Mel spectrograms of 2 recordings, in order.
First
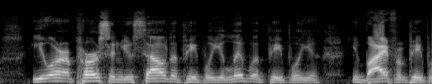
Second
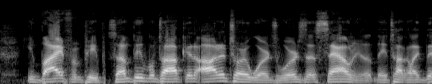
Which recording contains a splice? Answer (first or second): second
